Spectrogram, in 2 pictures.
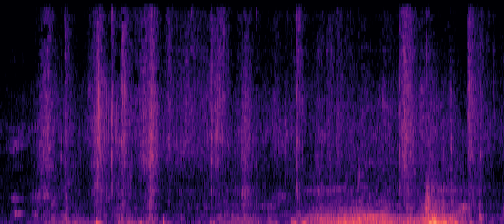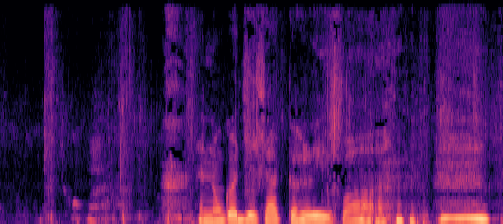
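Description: Dry leaves crunch underfoot as a person walks close by.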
